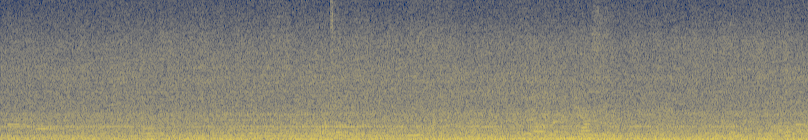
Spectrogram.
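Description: Steady loud rushing noise on a cruise ship's open deck, with faint hum and scattered distant voices.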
